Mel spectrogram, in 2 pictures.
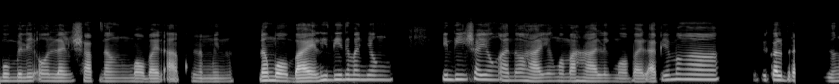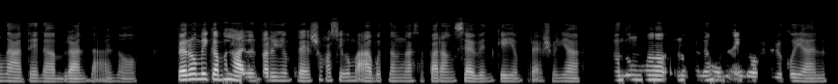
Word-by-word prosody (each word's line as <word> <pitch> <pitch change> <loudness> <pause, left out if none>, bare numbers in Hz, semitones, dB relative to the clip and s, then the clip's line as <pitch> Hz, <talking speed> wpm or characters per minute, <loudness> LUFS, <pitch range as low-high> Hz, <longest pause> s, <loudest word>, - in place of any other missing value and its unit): bumili 165 0 -1
online 160 -1 -1
shop 155 -3 -2
ng 150 0 -5
mobile 140 -1 0
app, - - 0
alam 145 -2 -6
mo 140 - -6
'yon, 140 0 -8 0.3
ng 185 0 +5
mobile. 155 -2 +5
Hindi 210 +2 +1
naman 225 -1 +1
'yung 215 -1 -2 0.6
hindi 225 +1 0
siya 235 -5 +1
'yung 210 -1 -4
ano 185 0 -3
ha, 155 -2 +1
'yung 165 +1 -7
mamahaling 155 -2 -2
mobile 140 -1 -3
app, - - -2
'yung 220 +3 -2
mga 235 -1 +1 0.6
typical 210 0 +2
brand 185 - -4 0.2
lang 160 +1 -7
natin 150 0 -2
na 140 - -1
brand 135 0 -2
na - - -9
ano, 140 -1 -11 0.4
pero 215 +3 +11
may 250 - +8
kamahalan 195 -7 +7
pa 180 - +4
rin 180 - -3
'yung 180 - -10
presyo 160 +4 -1
kasi 180 0 -6
umaabot 160 -2 -1
ng 155 0 -7
nasa 155 +1 -8
parang 150 0 -2
7K 145 0 -2
'yung - - -15
presyo 160 -4 -9
niya. 150 -1 -3 0.4
So 200 - -3
no'ng 220 0 -2
mga 215 -1 +5
no'ng 205 0 -7
panahon 200 -1 -2
na - - -11
in-order 185 -3 -4
ko - - -6
'yan, 145 -1 -4
165 Hz, 210 wpm, -24 LUFS, 150-200 Hz, 0.6 s, pero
